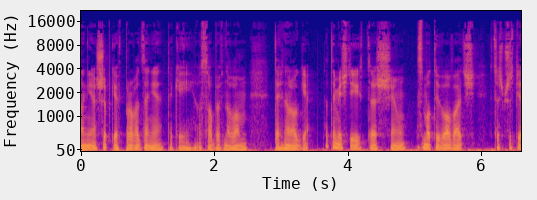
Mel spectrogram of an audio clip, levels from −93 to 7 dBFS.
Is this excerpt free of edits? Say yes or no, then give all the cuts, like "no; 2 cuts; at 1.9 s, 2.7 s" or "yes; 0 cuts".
no; 1 cut; at 3.6 s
